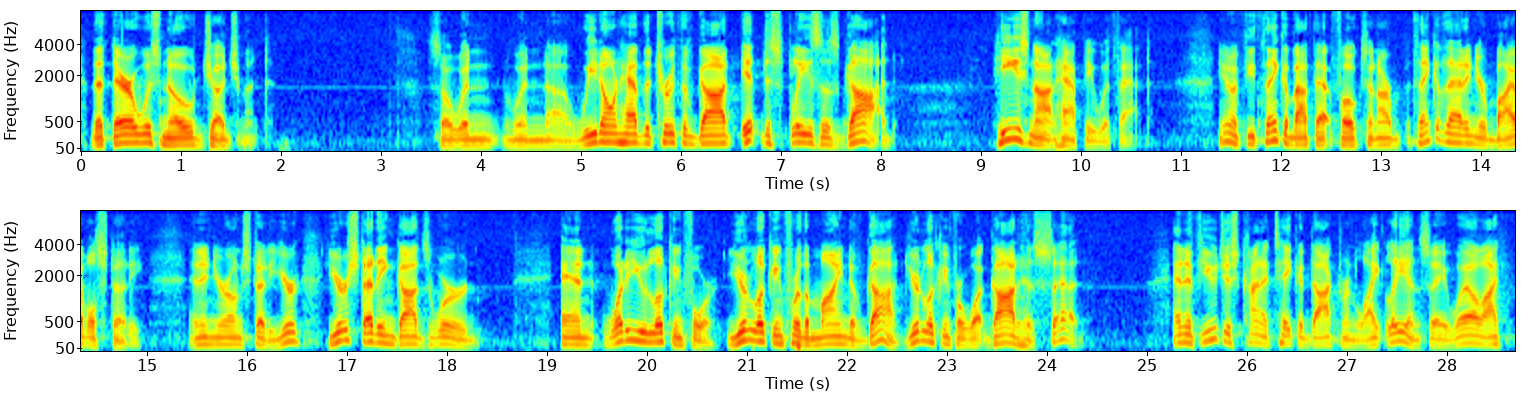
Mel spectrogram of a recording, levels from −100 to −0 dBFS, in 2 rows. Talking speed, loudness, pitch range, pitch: 175 wpm, -22 LUFS, 95-130 Hz, 110 Hz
